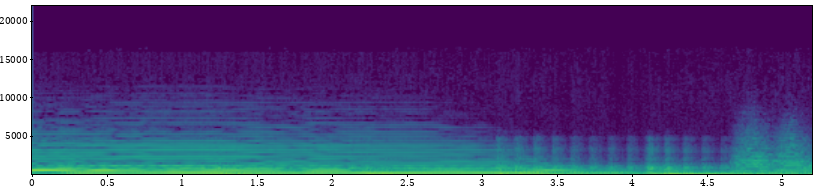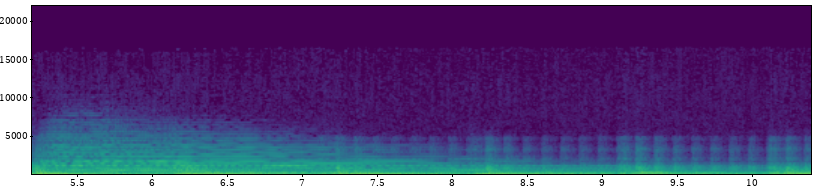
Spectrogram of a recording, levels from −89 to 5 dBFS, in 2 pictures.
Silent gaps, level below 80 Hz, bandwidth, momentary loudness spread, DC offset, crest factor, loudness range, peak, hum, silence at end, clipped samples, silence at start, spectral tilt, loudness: none; -30 dBFS; 8.4 kHz; 9 LU; under 0.1%; 12 dB; 5 LU; -8 dBFS; none; 0 s; under 0.1%; 0 s; -8.5 dB/octave; -22 LUFS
